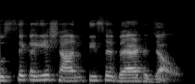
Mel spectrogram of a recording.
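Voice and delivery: plain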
